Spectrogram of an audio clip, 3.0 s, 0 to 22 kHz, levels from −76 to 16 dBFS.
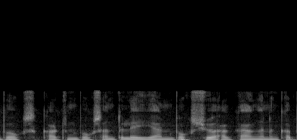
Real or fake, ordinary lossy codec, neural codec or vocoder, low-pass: real; none; none; none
